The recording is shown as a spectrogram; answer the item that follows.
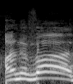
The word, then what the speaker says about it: Anavah: Is it Anava? – Anava, that's right. And it's spelled A-N-A-V-A-H. Anava.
